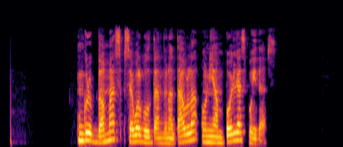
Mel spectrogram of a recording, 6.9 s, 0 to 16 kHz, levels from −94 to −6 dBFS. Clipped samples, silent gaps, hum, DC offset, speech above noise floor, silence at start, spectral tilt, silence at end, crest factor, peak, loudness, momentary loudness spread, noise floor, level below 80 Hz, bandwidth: under 0.1%; none; none; under 0.1%; 69 dB; 1.55 s; -6.5 dB/octave; 1.45 s; 16 dB; -2 dBFS; -17 LUFS; 8 LU; -85 dBFS; -60 dBFS; 7.8 kHz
